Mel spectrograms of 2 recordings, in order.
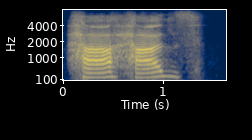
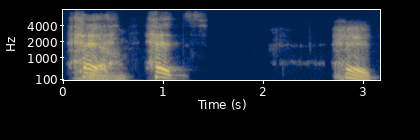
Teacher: close the mouth just a little bit more for the short E.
